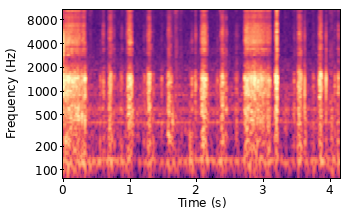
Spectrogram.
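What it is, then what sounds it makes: Pen writing on paper. A blue plastic pen with a fine tip writes continuously on cream grid paper, producing quiet scratching strokes across the sheet's surface. Longer bright scratches open the clip and recur near the end, broken up by many short, crisp stroke sounds.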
